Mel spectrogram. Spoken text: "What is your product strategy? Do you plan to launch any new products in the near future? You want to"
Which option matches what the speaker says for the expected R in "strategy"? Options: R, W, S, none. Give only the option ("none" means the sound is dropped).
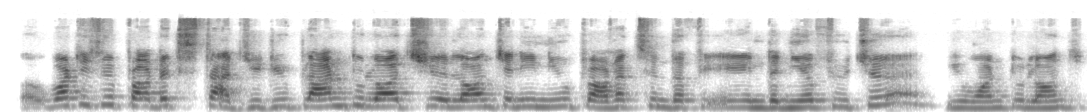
none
